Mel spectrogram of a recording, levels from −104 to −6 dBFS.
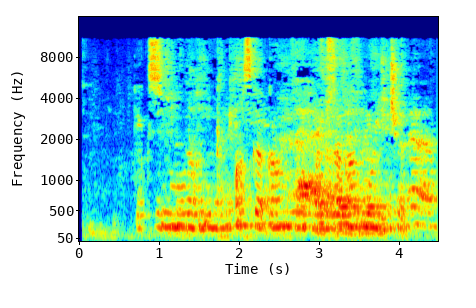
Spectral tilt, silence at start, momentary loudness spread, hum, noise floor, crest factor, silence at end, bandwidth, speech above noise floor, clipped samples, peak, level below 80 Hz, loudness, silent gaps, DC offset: -4 dB/octave; 0.1 s; 6 LU; none; -46 dBFS; 16 dB; 0 s; 11.5 kHz; 26 dB; under 0.1%; -4 dBFS; -50 dBFS; -19 LUFS; none; under 0.1%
